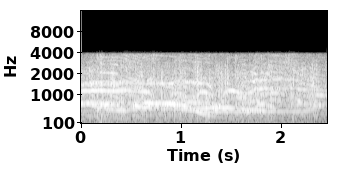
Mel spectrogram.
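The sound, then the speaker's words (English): An audience applauds with a dense, steady wash of clapping that holds at an even loudness throughout, mixed with a murmur of voices and faint cheering. “That was a little bit late, but I appreciate that round of applause.”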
